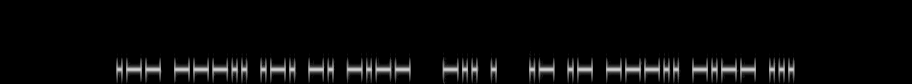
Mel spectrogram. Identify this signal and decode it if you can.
Morse code, heard as a keyed tone, about 25 wpm, 700 Hz. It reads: W8RNY DE AA8YS
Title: USA Callsign DE Callsign 25wpm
